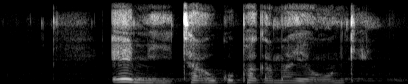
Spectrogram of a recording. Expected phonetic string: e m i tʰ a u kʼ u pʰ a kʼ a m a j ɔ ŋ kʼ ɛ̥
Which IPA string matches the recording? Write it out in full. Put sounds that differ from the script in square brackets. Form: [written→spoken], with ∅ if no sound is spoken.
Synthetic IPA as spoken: e m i tʰ a u kʼ u pʰ a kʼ a m a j [ɔ→ɔː] ŋ kʼ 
